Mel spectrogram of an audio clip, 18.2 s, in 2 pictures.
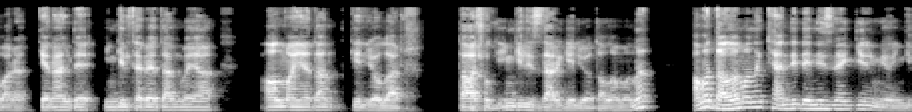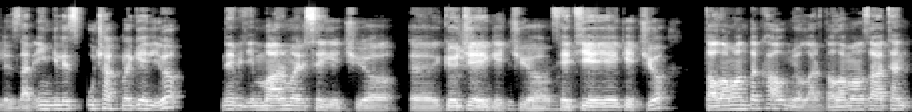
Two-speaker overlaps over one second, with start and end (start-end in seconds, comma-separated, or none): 13.6-14.9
